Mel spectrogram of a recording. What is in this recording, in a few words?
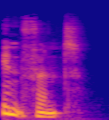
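"infant", British English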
